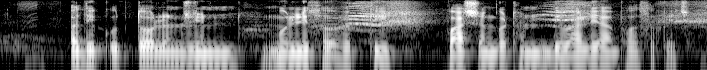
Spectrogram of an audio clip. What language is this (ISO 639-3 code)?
mai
